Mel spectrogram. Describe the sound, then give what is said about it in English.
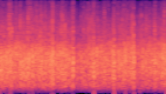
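Audience applause at a film festival: dense, steady clapping from a sizable crowd that fills the whole stretch at an even, fairly loud level, with no talk over it. “let's, for the hell of it, let's just have a round of applause for Michael Moore”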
